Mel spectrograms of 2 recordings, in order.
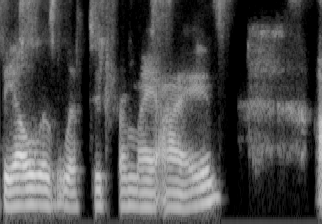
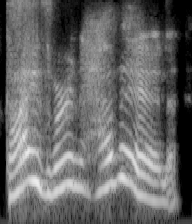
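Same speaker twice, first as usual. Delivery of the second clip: much higher, joyful call to friends; ecstatic; 10 semitones higher than usual. Retold or imitated. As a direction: shout it happily while dancing in the water.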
